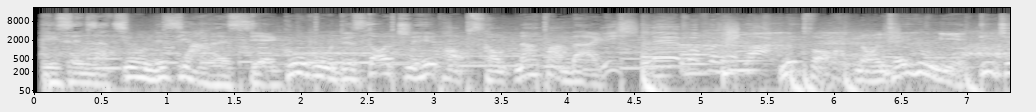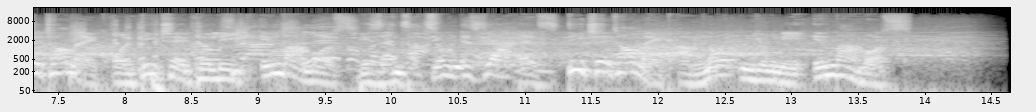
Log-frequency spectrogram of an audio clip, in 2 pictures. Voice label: werbespot

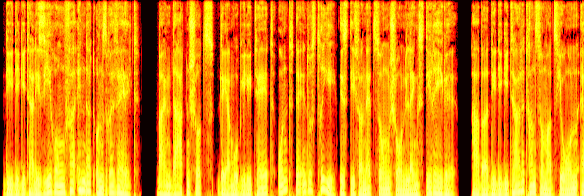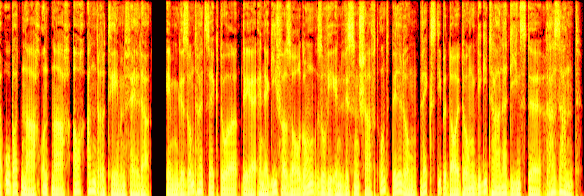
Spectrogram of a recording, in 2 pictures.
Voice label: dokumentation sachlich neutral

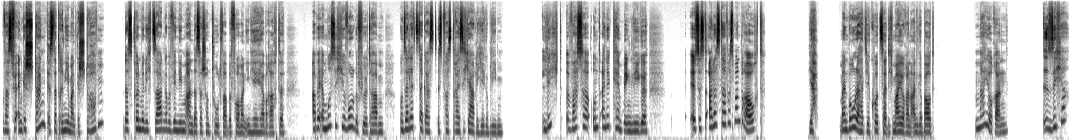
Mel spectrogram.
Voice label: dialog; lutetia

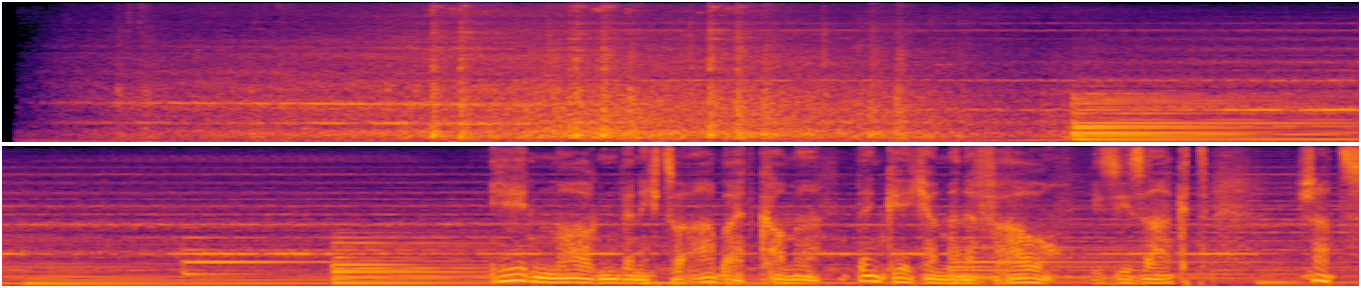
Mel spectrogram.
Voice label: werbung mehr als nur ein schloss; abus lockout tagout

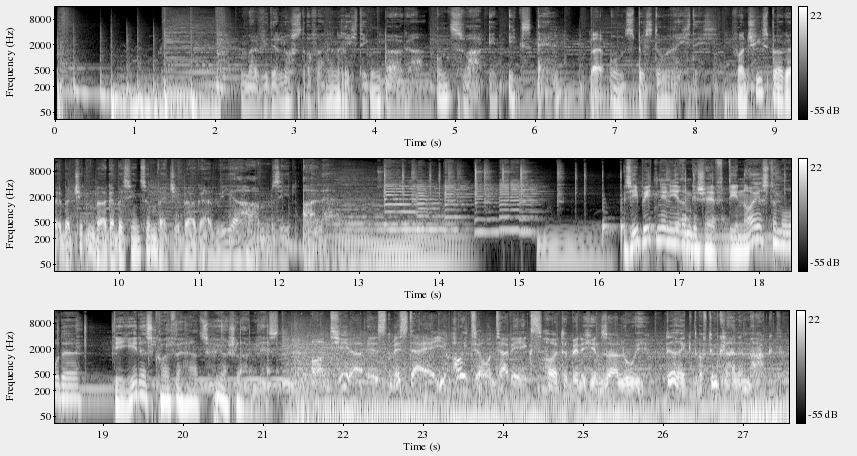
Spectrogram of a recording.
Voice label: werbung

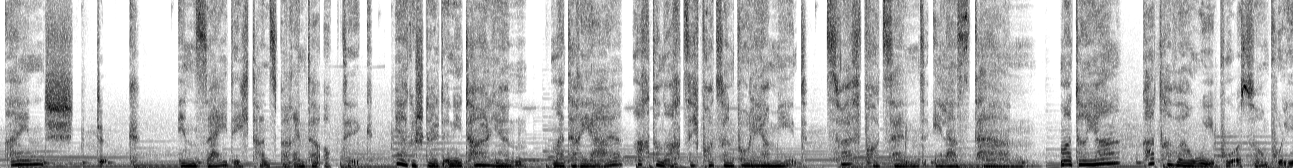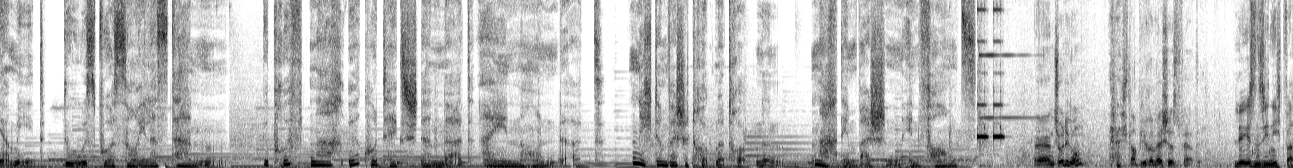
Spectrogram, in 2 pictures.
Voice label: funkspot strumpfhose; audible

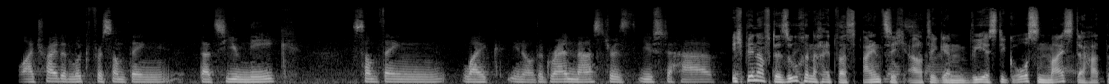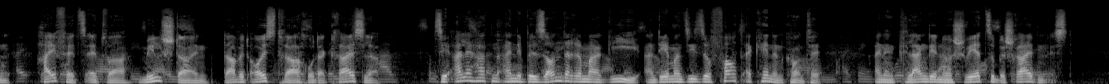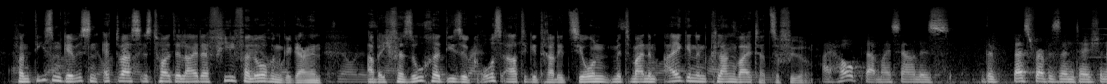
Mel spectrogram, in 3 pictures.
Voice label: overvoice jung

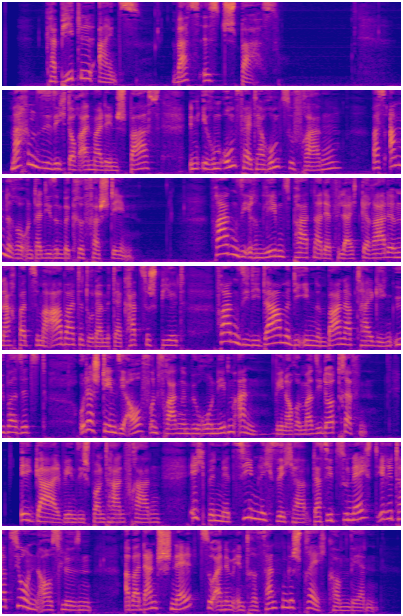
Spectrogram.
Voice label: sachtext spass

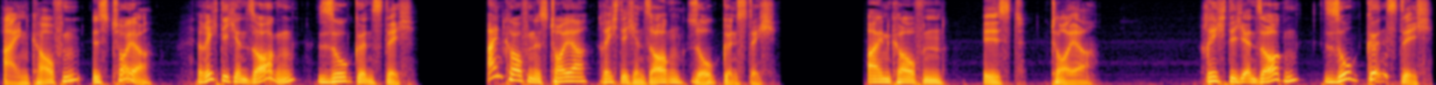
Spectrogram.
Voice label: stimmprobe slogan variationen

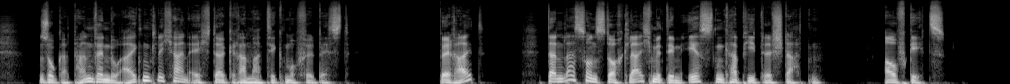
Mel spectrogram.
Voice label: italienisch grammatikdusche; jicki

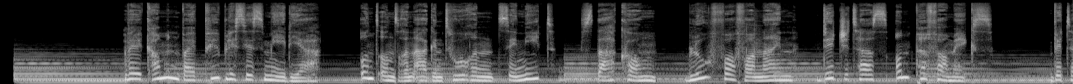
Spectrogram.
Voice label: telefonansage deutsch englisch serioes freundlich

